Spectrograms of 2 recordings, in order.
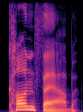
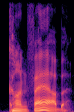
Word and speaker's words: confab: It is confab or confab. Emphasis on either syllable is fine.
